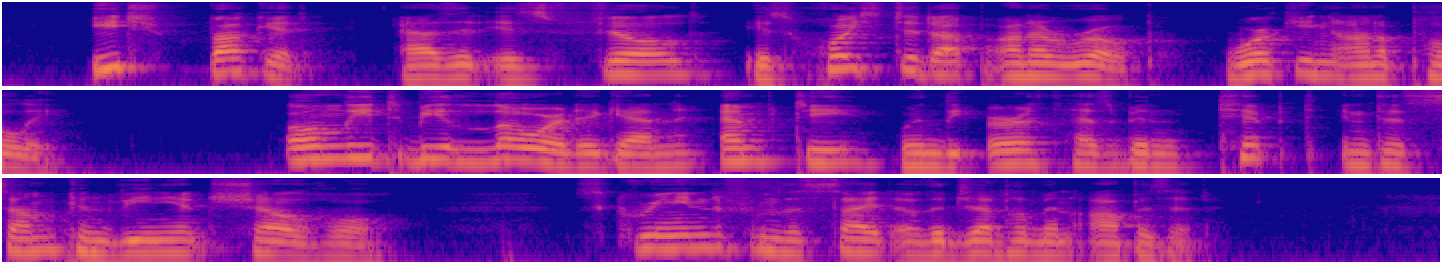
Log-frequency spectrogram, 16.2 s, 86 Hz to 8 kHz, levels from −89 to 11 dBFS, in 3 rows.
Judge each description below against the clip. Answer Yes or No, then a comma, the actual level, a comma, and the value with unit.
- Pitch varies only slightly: No, average, 4.5 semitones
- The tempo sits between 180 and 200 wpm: No, average, 155 wpm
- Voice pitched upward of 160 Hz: No, medium, 145 Hz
